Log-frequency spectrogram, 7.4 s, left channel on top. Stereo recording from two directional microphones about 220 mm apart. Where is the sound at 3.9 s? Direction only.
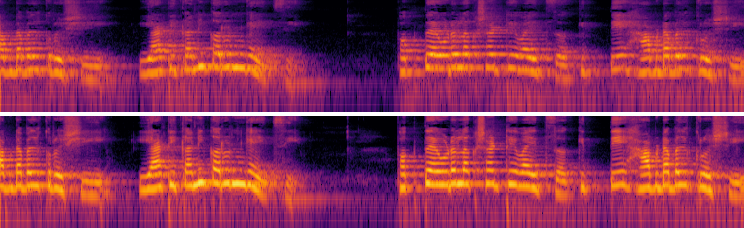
45° right (ahead or behind).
